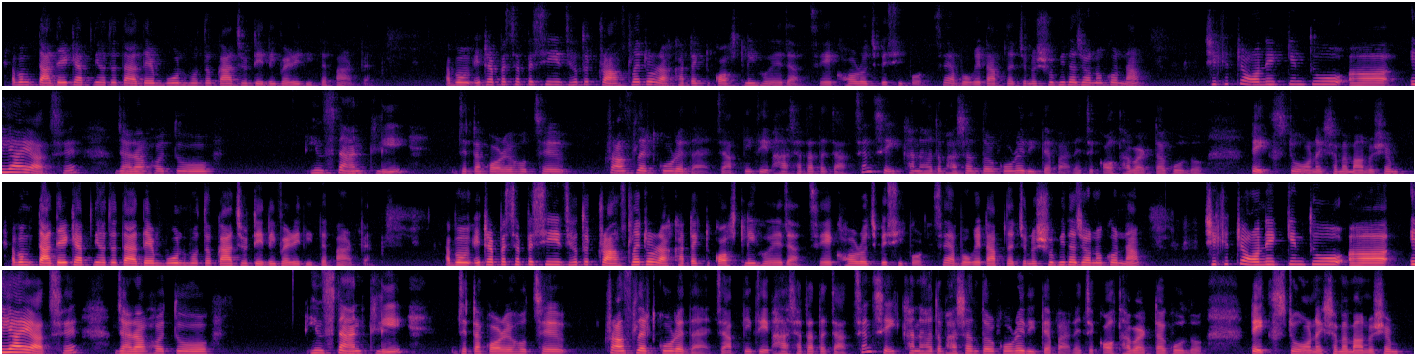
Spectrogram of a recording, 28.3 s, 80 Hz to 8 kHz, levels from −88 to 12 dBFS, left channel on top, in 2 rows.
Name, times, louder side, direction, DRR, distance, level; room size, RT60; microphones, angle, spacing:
voice 1, 0.1-3.7 4.4-11.4 12.0-16.2 17.2-18.4 18.7-19.8 20.2-28.1, right 7 dB, 65° right, 0.4 m, -30 dB
7.2 x 6.3 x 7.9 m
head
